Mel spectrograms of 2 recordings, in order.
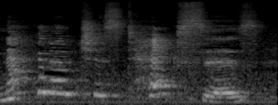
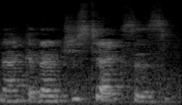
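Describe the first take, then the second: First: Incredulous. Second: Said in the usual way. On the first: Retold or imitated. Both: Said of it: "he didn't believe me".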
